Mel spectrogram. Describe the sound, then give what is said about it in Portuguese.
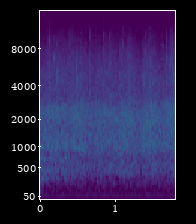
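An audience applauds the Lord, a dense, steady wash of many hands clapping together, bright and hissy, holding at an even level without pause and with no voices breaking through. “Isso é uma boa notícia para você, aplauda o Senhor, por favor, porque através da cruz isso foi restaurado.”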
